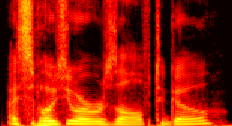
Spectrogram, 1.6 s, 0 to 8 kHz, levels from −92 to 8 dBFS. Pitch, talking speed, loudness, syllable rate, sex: 155 Hz, 270 wpm, -18 LUFS, 8.3 syllables/s, male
